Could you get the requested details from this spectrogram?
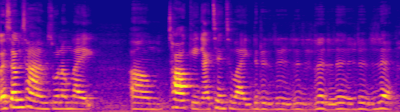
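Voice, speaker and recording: Speaking at a fairly quick pace with fairly even intonation, a woman leaves long, frequent pauses and swings widely in loudness amid audible room echo and noticeable background noise. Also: medium pitch for a woman. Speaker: vlogger. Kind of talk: personal vlog monologue. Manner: fast.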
